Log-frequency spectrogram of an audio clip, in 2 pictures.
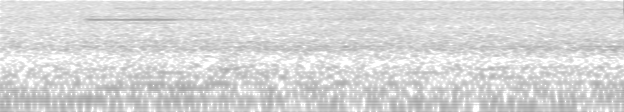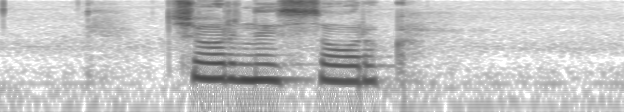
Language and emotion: Russian, neutral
